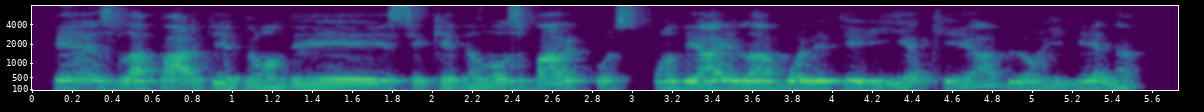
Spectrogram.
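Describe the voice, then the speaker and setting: Speaking at a fairly slow pace with hardly any pauses, a man with a Brazilian accent has a medium pitch, fairly even intonation and a somewhat breathy voice. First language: Portuguese (speaking Spanish). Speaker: architect. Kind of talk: presentation. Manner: halting.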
